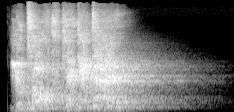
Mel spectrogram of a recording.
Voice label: Attack, en; Warframe; Corpus Amalgam Pilot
